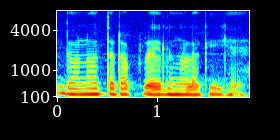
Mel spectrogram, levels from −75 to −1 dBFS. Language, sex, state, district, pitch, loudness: Hindi, female, Uttar Pradesh, Lucknow, 185 Hz, -14 LUFS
